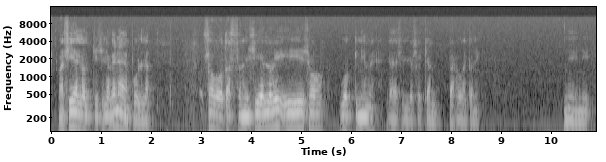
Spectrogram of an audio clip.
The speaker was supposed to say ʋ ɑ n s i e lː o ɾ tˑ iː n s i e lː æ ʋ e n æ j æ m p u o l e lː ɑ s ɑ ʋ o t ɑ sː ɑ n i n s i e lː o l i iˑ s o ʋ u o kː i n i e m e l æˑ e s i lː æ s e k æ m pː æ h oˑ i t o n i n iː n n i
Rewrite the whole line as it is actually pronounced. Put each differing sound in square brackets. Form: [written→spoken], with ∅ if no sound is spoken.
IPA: ʋ ɑ n s i e lː o [ɾ→l] tˑ iː n s i e lː æ ʋ e n æ j æ m p u o l e lː ɑ s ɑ ʋ o t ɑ sː ɑ n i n s i e lː o l i iˑ s o ʋ u o kː i n i e m e l æˑ e s i lː æ s e k æ m pː æ h oˑ [i→e] t o n i n iː n n i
